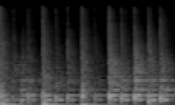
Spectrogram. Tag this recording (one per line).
african
djembe
drum
fast
hand
loop
loopable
